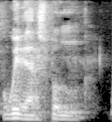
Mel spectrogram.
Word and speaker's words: Witherspoon: Em, es Witherspoon.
